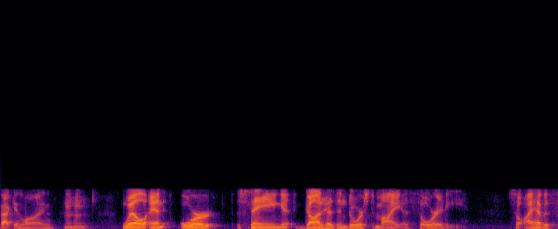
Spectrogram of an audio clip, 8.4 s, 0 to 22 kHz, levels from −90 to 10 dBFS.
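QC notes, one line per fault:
throughout, AMR narrowband mobile codec: speech sounds plainly buzzy and synthetic, consistent with 10.2 kbps AMR-NB; the spectrogram shows a hard ceiling with nothing above 3.8 kHz.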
